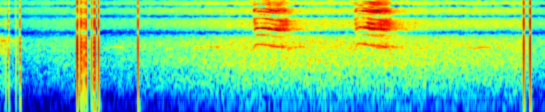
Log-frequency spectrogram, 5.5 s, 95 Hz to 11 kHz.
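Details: A Blue Jay in a wooded park along a ridge on 26 March 2020 gives two harsh, drawn-out, mournful warning jeer calls about a second apart, sliding downward, while a hiker's footsteps and handling clicks are heard.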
